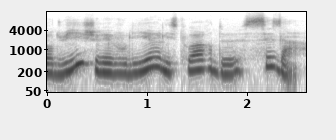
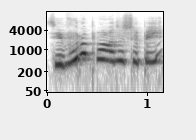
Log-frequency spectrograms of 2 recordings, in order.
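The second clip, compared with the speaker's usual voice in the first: very high, louder question; little bird César; 13 semitones higher, 5 dB louder than usual. A narrator's reading. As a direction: chirp up politely to the crocodile. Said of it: "pour engager la conversation".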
